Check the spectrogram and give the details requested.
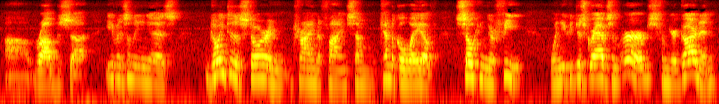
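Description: A man's voice: on the high side, unhurried, sharp tone. An American man in his thirties co-hosting a homesteading vlog, talking casually and in a wordy, meandering way. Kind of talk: casual explanatory chat to camera. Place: indoors at a table in a small sunlit room by windows. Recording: echoey room.

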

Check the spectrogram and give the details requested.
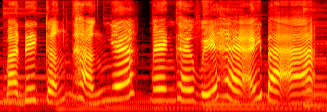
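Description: A woman's voice: very high voice, lively intonation, moderate pace, music in the background. A woman voicing an affectionate, earnest little boy in a cartoon. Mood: caring, concerned. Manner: earnest, childlike.

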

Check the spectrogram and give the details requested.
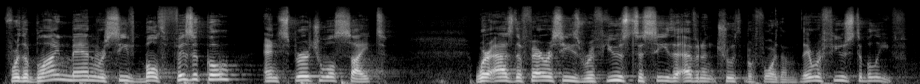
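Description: A young man, a subdeacon, giving an earnest, measured sermon at a church lectern, asking rhetorical questions. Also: a little high, expressive, darkish tone. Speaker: subdeacon preaching. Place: large ornate church, at a lectern. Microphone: lectern microphone.

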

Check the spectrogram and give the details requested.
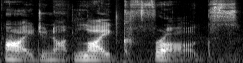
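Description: A woman voicing a proud, scornful male buffalo chief who speaks slowly and dismissively. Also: low voice, expressive, fairly bright tone, a little hiss or hum, heavily acted. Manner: slow, dismissive snorting.

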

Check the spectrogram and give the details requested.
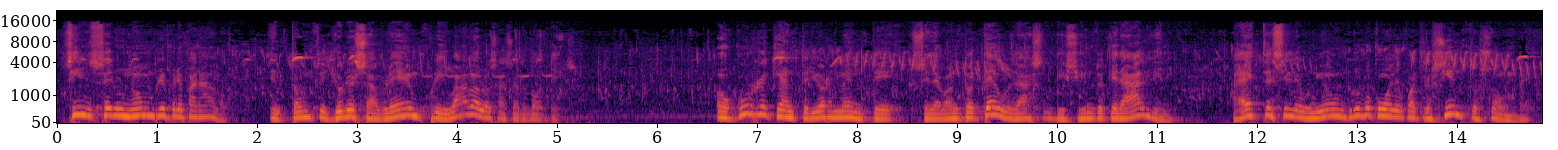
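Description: A wise, cautious rabbi mentor in a radio drama, acted by a man. His voice is fairly high and mellow, swinging widely as he counsels with deliberate care. A faint noisy ambience of trickling water sits behind him. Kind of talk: amateur Spanish-language radio drama acting.

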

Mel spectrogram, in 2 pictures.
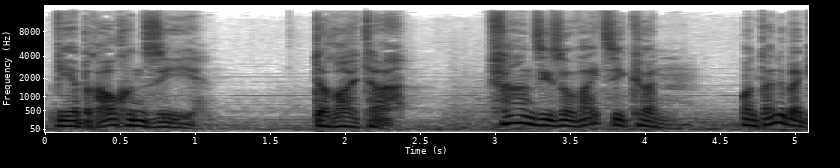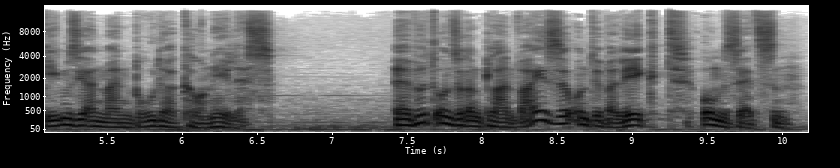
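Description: Resolute Dutch statesman for history docudrama: mid pitch, animated, assured. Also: normal speed, slightly rough, faint music behind. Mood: urging. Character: resolute, persuasive Dutch statesman urging attack. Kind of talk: dramatised history documentary dialogue.

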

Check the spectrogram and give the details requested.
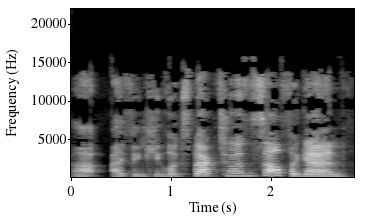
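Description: A woman reads a story to little children like a preschool teacher. Her voice is high and swings widely up and down. She takes her time and often turns to the listeners with questions. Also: measured pace, vocal fry. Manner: animated, addressing young children, asking questions. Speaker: early learning teacher. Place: indoors by a large window in a room at home.

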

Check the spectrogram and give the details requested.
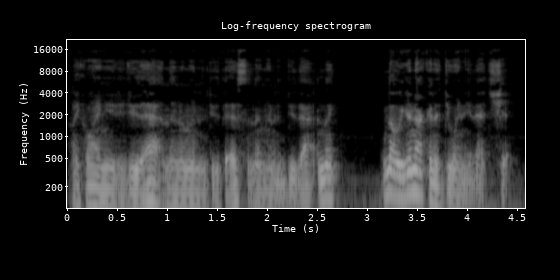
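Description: A young man giving a casual motivational monologue into his phone at home, keeping his voice low and swearing freely. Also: lively intonation, racing, gravelly, warm tone, breathy edge. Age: young adult. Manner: talking low and swearing often, earnest. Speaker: vlogger. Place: indoor room at home. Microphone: phone held close at arm's length.

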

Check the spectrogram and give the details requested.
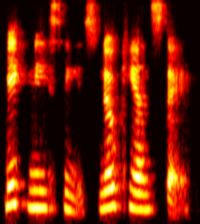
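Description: A slightly husky woman voicing gruff, grumbling cave family elders in a children's storybook, with blunt broken caveman speech. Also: on the high side, slow pace, mellow. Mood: grumbling, firm. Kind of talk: children's storybook read-aloud.

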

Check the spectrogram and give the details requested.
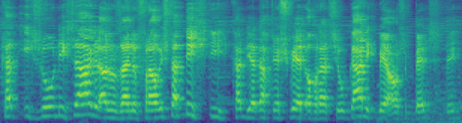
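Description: An actor playing a tactless, rambling ship announcer who gossips bluntly in a radio comedy. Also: male voice, high-pitched, bright, forceful tone, echoey room. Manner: rambling, chatty, blunt, tags sentences with "ne". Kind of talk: radio comedy sketch interview.

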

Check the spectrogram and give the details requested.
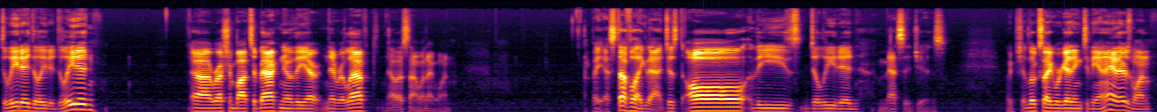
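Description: A man's voice: lowish voice, expressive, measured pace, long pauses, a bit bright, clean tone. A young man riffing unscripted on camera in a small room at his desk, rambling with fillers and restarts. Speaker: political commentary vlogger. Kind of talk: unscripted casual commentary.

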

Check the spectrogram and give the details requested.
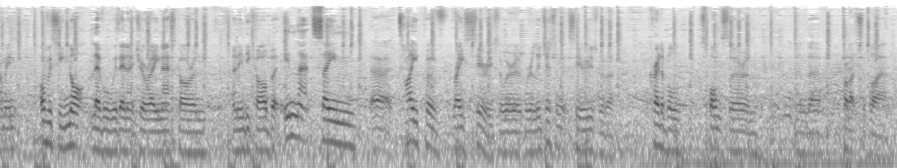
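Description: A middle-aged man, a racing series founder, answering interview questions at a trade show in an animated, self-deprecating way. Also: on the low side. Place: busy indoor trade show hall. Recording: music bed under voice.

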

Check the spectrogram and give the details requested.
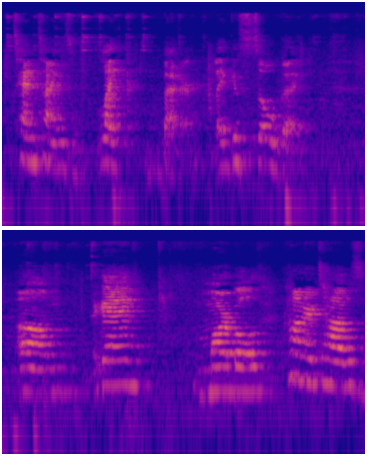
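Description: House-tour vlogger, woman from New York, higher voice, rambling and chatty, mic a bit distant in very echoey bare rooms. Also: a bit bright, slight background noise. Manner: chatty, rambling with many ums and likes. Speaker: vlogger giving a home tour. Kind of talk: casual walking house tour. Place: indoors, sparsely furnished new house.

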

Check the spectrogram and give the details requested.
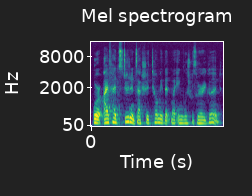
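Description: A woman from South Korea speaks on a concert-hall stage panel. Her voice is low for a woman. She talks earnestly, restarts her sentences and breaks into laughs. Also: racing, a little mellow. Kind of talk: panel discussion.

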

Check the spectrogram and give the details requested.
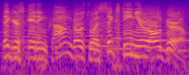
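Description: A man's voice: a little high, animated, moderate pace. A man reading scripted newsreel narration in a clipped, punchy, dramatic way on an old soundtrack. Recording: dull band-limited old newsreel soundtrack. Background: music.

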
